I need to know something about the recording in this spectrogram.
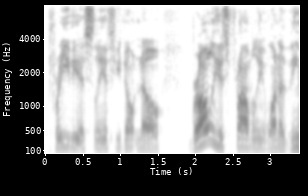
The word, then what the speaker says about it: Broly: know, it said Brawly on there, and he pronounced it Brawly, even though it's Broly.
